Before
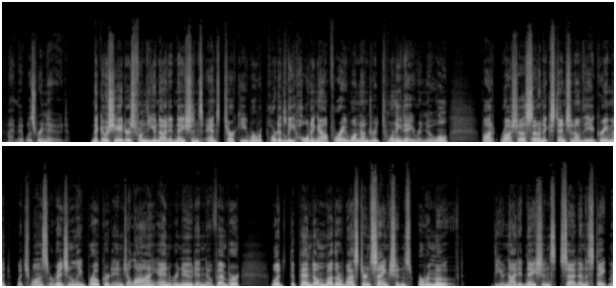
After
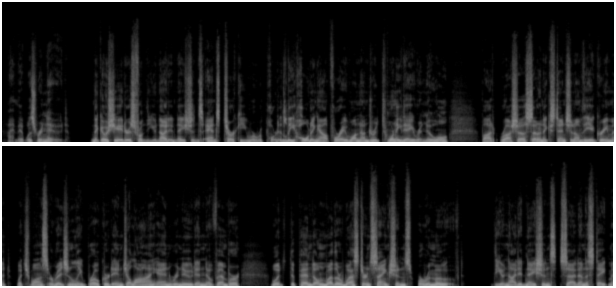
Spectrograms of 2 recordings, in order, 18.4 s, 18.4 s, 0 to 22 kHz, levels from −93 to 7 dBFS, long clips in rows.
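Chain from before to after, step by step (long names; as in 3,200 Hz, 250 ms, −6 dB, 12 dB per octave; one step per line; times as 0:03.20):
brickwall limiter −23.5 dBFS, peak gain reduction 11.5 dB
0:02.10–0:04.18: compressor whose output falls as the input rises −36 dBFS, ratio −0.5
level −5 dB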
